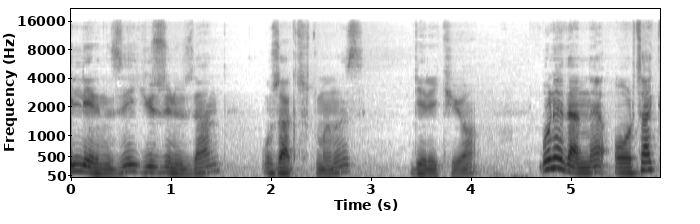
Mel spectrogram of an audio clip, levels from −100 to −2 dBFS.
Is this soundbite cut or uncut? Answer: cut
